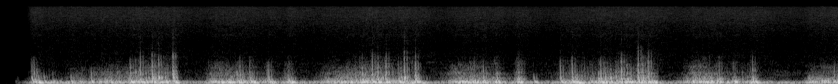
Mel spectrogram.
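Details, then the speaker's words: Pleural friction rub demonstrated in a breath-sounds lecture: coarse creaking, grating, crackling scratching with each breath, likened to walking on fresh snow; it can occur on inspiration, expiration or both, more commonly expiration. "now this is thought to sound a bit like walking on fresh snow so where the snow gets pushed down into lower layers and you hear that kind of creaking crackling scratching sound so let's have a listen to what a friction rub would sound like"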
